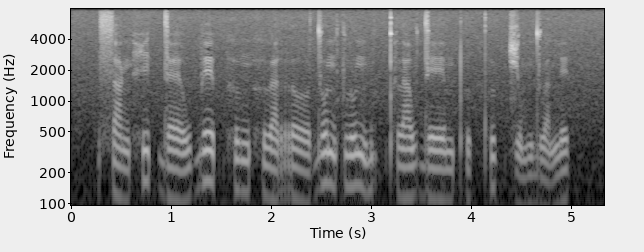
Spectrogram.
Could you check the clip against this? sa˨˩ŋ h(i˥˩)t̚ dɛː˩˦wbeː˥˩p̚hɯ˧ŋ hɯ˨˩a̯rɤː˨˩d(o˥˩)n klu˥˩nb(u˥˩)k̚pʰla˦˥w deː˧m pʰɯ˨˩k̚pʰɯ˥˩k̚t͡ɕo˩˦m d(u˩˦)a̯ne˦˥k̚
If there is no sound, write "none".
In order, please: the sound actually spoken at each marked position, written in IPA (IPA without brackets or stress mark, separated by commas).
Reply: i˥˩, o˥˩, ɯ˥˩, u˨˩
